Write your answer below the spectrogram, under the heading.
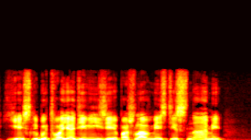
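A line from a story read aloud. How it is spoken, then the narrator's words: Breathless hateful yell. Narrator (Russian): Князь Баргот заорал, задыхаясь от ненависти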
